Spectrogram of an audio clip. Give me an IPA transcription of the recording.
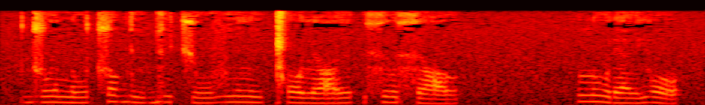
d͡z u ɪ̯ n u t͡s o ɡ ɾ i ɡ i t͡ʃ u v i l i ǁ o lʲ ɒ ɪ̯ | xʲ u xʲ ɒ ʊ̯ | l u ɾʲ æ ɪ̯ j o

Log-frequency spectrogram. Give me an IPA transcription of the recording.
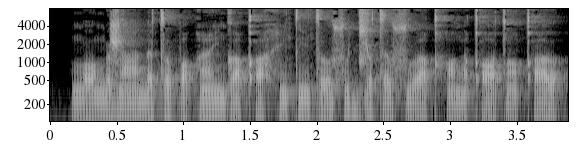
ŋ ɔː ŋ ɐ ʐ ãː n ɜ t ɤ p ɔ q ĩː ɡ ɤː qʼ ɤ h ĩ t ĩ t ɤː sʷ i d͡ʑ ɤ t ɜ sʷ ɤː qʰ ɔ̃ ŋ ɐ qʼ ɔː t ɔ̃ qʼ ɤ

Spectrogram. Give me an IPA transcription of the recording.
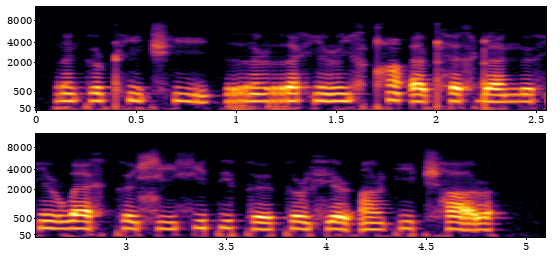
ɾ ɛ̃ k ø ʈʰ ĩ t͡ʃʰ i | r ɛ̃ ɭ r æ x ĩ ɭ ĩ x qʰ ɛ̃ ʔ æ ʈʰ ɛ x ɖ æ ŋ ø x ĩ ɭ w æ x k ø ɕ i ç i pʲ ø k ø k ø ɭ fʲ æ ɭ ʔ ã ɭ k i t͡ʃʰ a ɭ

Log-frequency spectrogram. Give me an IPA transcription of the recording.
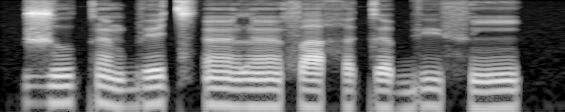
ʒ u k œ̃ b ʏ t͡sʼ œ̃ l œ̃ f a h ɐ k œ b y f ĩ

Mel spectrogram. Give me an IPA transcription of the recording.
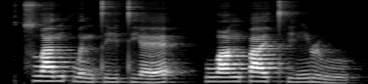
t͡s w a˦ n k w ə˨ n t̪ i˨˦ t̪ j ɛ˨˦ | w ɑ˦ ŋ p a˦ ɪ̯ t̪ʰ i˨˦ ŋ ɻ u˨˩

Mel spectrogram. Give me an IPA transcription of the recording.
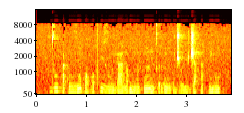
d uː˦ p a˨ k͡p uː˨ ɣ ũ˦ p ɔ˨ b ɔ˦ pʰ i˦˨ ɣ uː˨ j aː˨ n ɔ˦ ɡ ũ˨ ɡ ã˨ kʷ ĩ˦ l ĩ˨ kʼ ʊ˦ r ũ˨ ɡʷ i˦ d͡ʒ ʊ˨ ɣ iː˦ d͡ʒ a˦ h ã˨ h i˦ j ũ˦

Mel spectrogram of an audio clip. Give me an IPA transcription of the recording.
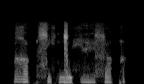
ʁ ʌ q ɕ e ç ŋ͡ǀ u ç ɦ e̤ ɬ ʌ q

